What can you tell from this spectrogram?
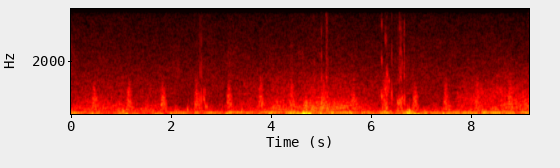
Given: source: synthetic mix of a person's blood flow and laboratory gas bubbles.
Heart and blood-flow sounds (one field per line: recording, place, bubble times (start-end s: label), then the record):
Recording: Doppler ultrasound of blood flow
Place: subclavian vein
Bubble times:
2.31-2.50 s: bubbles
2.56-2.76 s: bubbles
4.75-5.17 s: bubbles
6.20-6.45 s: bubbles
6.51-6.75 s: bubbles
From the record:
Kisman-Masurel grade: 221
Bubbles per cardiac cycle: several, 3 to 8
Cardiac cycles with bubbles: 10 to 50%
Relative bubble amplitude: barely perceptible (0.100 to 0.250)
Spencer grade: 2 (many but less than half of the cardiac periods contain bubble signals, singularly or in groups)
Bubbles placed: anywhere in the cardiac cycle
